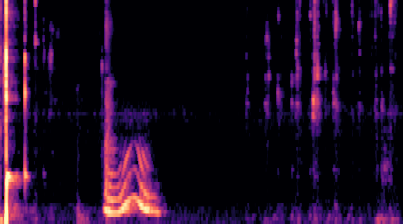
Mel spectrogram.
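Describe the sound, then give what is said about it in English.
The cork of a bottle of Yu whiskey comes out with one sharp, loud pop, followed by a short rising-and-falling voiced sound and then a scattering of faint, soft clinks and taps as it is poured. “We actually waited for our listeners to pop and pour today.”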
